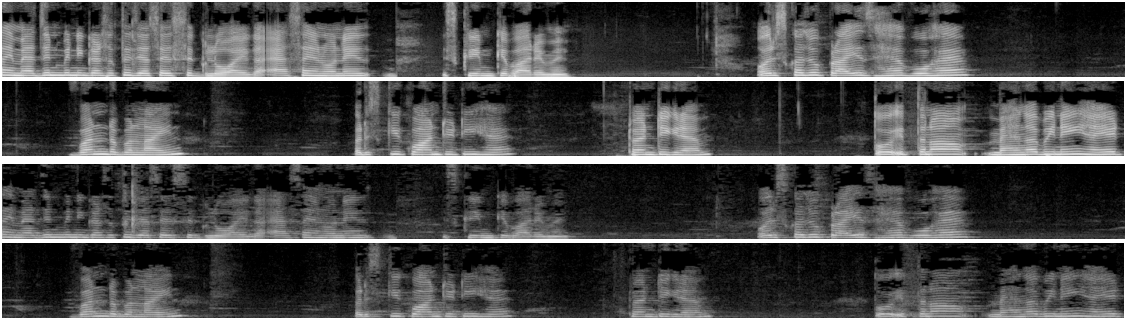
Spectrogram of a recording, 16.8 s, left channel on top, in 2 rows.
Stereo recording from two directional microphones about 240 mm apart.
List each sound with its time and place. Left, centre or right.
0.0 s speech: left
5.7 s speech: left
8.9 s speech: left
11.1 s speech: left
15.0 s speech: left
